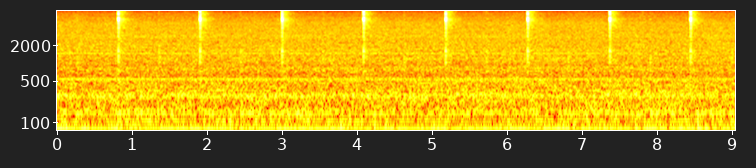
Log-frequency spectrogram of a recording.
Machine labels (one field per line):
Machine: valve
